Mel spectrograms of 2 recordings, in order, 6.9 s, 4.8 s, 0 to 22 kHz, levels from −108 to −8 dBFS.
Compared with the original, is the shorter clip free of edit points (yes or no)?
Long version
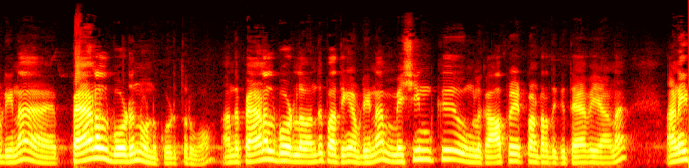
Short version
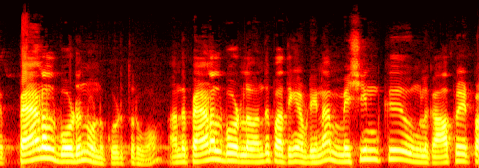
yes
